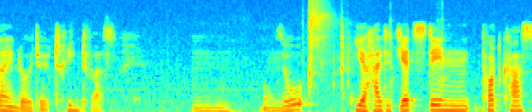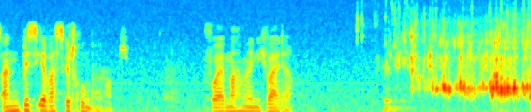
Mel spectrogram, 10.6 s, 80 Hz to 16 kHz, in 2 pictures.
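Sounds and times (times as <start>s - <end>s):
speech: 0.0s - 6.7s, 7.4s - 8.4s, 9.2s - 9.6s
liquid pouring into a glass: 8.9s - 10.6s.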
